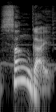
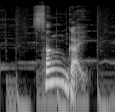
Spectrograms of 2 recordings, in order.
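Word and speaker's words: 三階: nikai nikai já o terceiro andar é o sangai sangai que note o k de kai se torna G Pois é inserido o tenten portanto Gai uma outra diferença é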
